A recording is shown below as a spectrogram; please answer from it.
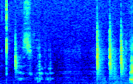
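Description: Chalk writing on a blackboard: a few short scratches and taps of the chalk, with more strokes near the end.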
